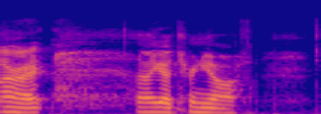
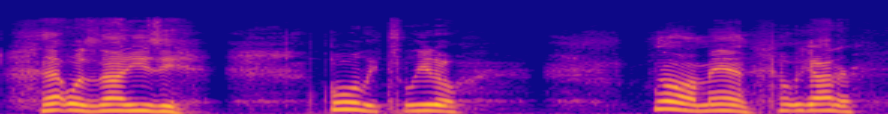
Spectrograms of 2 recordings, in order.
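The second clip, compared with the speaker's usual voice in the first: very loud, out-of-breath panting, huffing and puffing; 4 semitones higher, 10 dB louder than usual. Finally freeing a stuck part with a wrench, huffing and puffing. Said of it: "how I'm huffing and puffing".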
